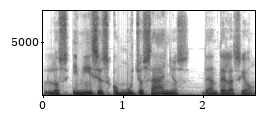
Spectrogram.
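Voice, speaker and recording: With music in the background, a man holds a medium pitch as he speaks. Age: 50s. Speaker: doctor. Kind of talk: medical interview on radio.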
